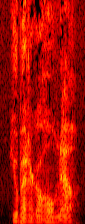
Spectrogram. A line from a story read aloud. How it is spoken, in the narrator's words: he said quietly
